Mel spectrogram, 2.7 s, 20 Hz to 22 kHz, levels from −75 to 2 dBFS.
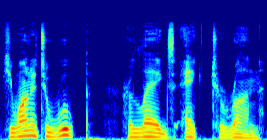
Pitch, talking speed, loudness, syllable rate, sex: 115 Hz, 200 wpm, -19 LUFS, 4.7 syllables/s, male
